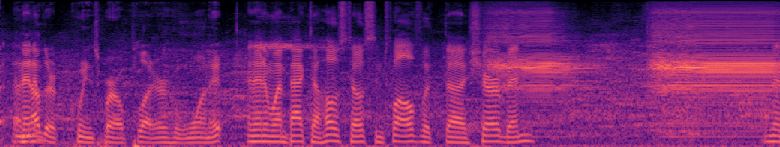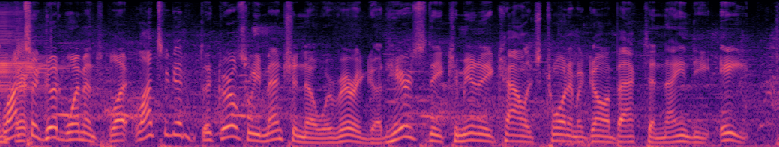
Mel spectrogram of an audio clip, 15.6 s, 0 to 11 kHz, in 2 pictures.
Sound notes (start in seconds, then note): 2.6 whistle; 6.4 buzzer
